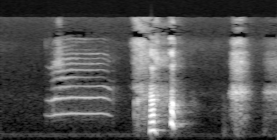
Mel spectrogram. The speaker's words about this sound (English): hey, kitty, what's up? Say hello, kitty.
